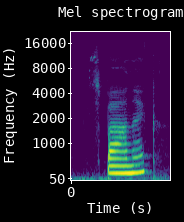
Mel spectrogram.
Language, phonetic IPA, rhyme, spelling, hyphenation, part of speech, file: Czech, [ˈspaːnɛk], -aːnɛk, spánek, spá‧nek, noun, Cs-spánek.ogg
- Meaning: 1. sleep 2. temple (region of skull)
